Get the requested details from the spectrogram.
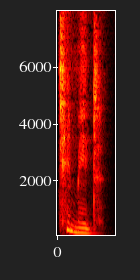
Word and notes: timid: British English

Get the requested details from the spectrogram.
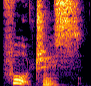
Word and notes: fortress: British English

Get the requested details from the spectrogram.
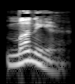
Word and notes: moneyer: British English

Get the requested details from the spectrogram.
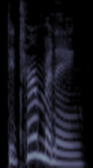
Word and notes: determining: British English

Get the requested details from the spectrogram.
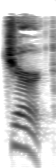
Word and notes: jerk-off: American English

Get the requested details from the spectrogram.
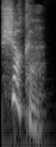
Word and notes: shocker: British English

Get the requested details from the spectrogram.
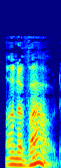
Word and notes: unavowed: British English

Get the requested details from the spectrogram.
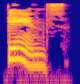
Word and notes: gains: British English

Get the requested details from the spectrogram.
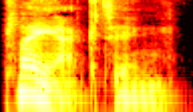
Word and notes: play acting: British English

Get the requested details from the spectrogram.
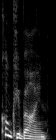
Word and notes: concubine: British English

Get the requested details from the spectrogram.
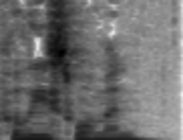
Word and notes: policewoman: American English

